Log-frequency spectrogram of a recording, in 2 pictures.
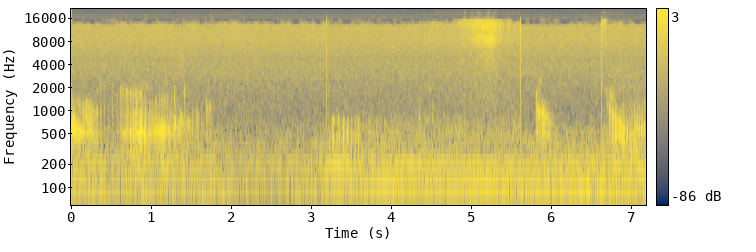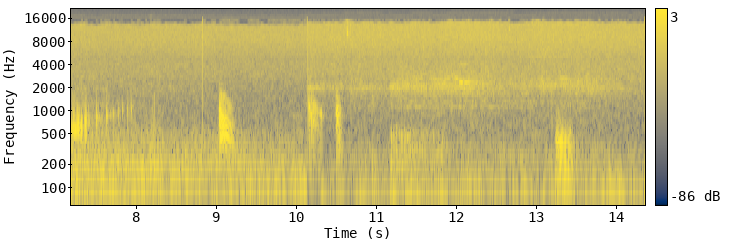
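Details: Hungry girl's stomach growling (borborygmi): irregular gurgling, squeaking and rumbling from the belly over a low steady hum.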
